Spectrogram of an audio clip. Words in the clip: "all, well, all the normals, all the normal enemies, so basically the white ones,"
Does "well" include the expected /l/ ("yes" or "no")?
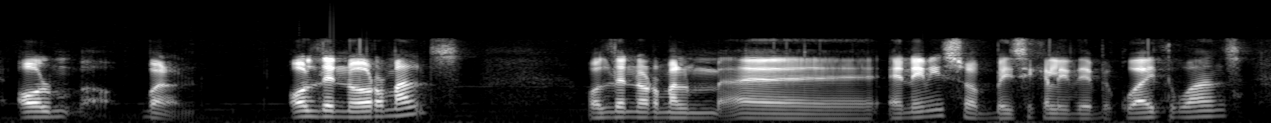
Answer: no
